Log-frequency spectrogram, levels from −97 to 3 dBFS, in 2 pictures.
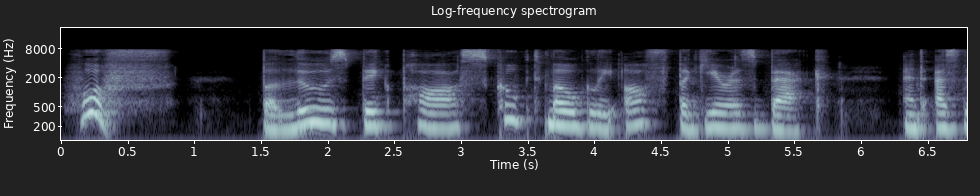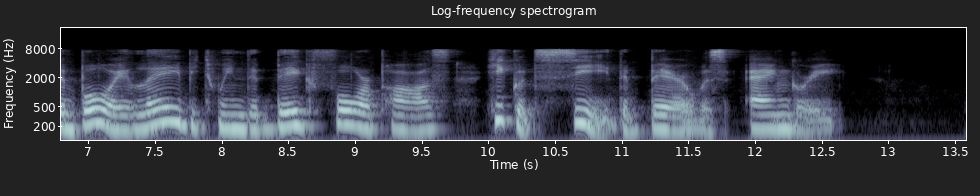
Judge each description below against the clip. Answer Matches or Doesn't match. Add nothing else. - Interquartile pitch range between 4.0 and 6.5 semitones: Doesn't match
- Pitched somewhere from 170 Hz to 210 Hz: Matches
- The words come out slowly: Matches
